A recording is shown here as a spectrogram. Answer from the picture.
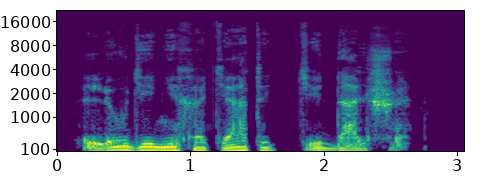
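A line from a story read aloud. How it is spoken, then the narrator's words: Low voice. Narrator (Russian): произнес он вполголоса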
